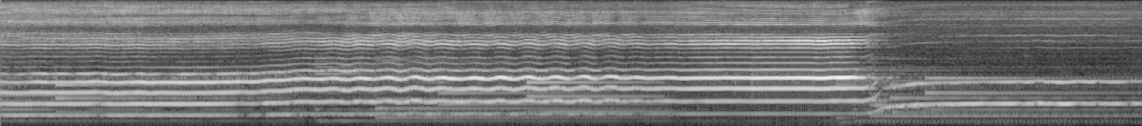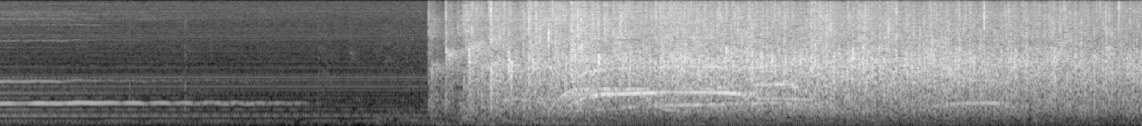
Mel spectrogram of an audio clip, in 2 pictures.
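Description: A female singer holds the song's final note with heavy vibrato over sustained instrumental chords, steps up to a higher closing note about six seconds in, and lets it fade. About ten seconds in, the audience breaks into loud applause with a shouted whoop.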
